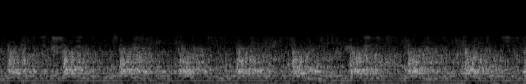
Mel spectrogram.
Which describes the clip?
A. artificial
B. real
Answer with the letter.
A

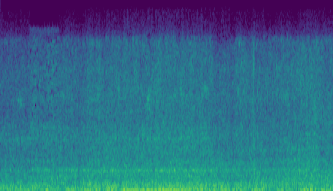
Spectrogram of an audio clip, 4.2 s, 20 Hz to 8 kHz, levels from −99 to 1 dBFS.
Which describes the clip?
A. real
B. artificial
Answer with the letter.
A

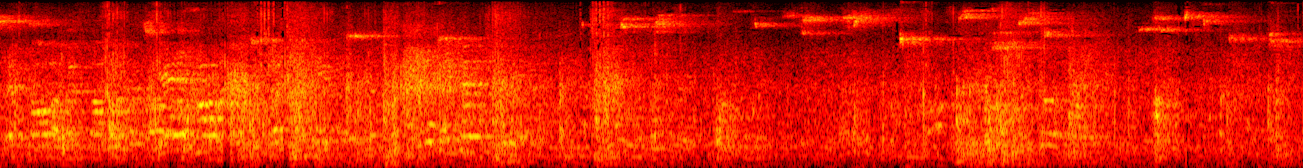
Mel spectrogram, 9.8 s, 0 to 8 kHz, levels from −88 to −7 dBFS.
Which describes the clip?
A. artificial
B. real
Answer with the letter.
B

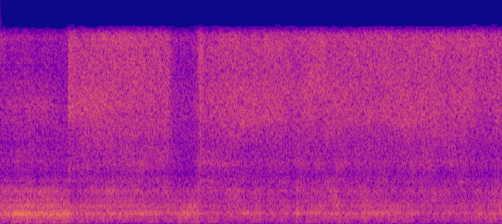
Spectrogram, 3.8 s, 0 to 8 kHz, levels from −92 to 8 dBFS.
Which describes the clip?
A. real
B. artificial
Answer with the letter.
B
